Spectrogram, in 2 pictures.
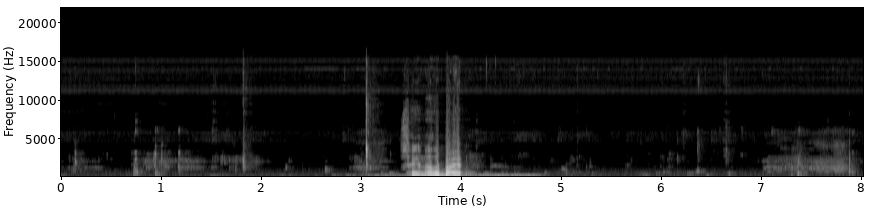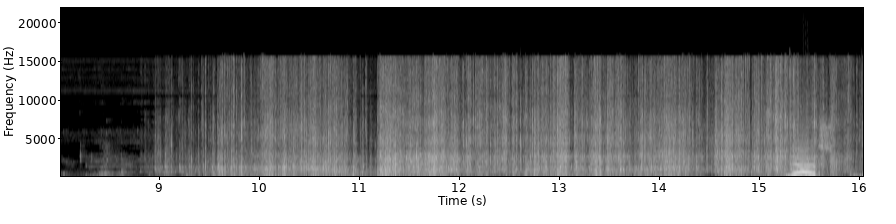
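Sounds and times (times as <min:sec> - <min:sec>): chewing crunchy food: 0:05.0 - 0:16.0
loud rustling noise: 0:08.8 - 0:16.0.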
